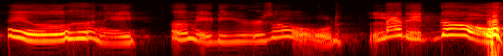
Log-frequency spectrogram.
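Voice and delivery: put-on old dad on his cane answering his wife; tired old dad. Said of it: "he goes".

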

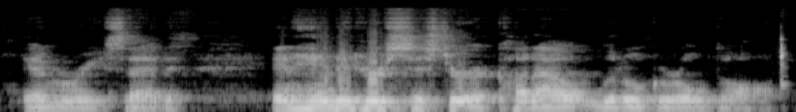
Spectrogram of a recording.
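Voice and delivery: usual speaking voice

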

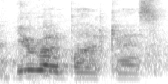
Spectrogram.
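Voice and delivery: ordinary talk

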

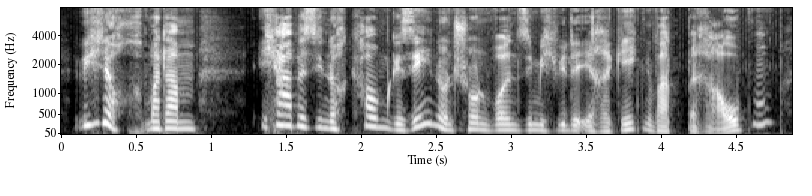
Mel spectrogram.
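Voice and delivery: high, courteous lady's protest, easing down; protesting Milady. A narrator's reading. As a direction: protest sweetly to keep her from leaving.

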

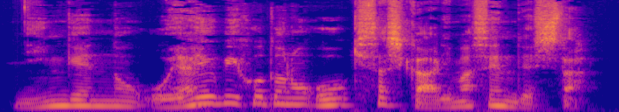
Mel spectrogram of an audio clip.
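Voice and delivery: ordinary talk

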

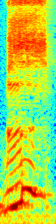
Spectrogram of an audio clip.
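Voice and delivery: high, soft buzzing noise; imitated phone buzz. Real, not acted. Vlogger noticing the phone buzzing, high soft imitated buzz. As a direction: buzz softly like a vibrating phone. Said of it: "My phone is buzzing on me".

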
